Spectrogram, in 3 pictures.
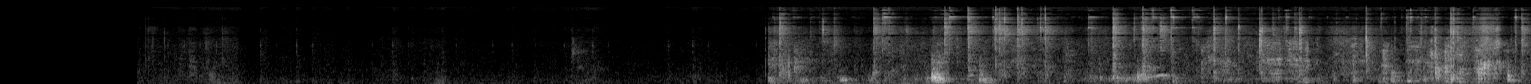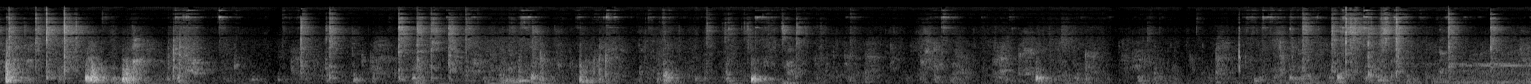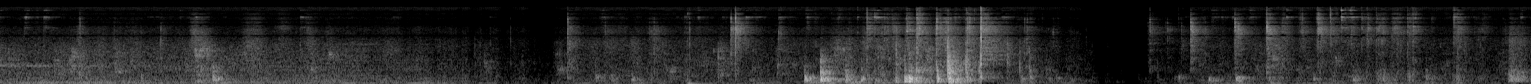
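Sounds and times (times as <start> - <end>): dogs scuffling: 7.7 - 41.1
dog yips and whines: 29.0 - 34.6.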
